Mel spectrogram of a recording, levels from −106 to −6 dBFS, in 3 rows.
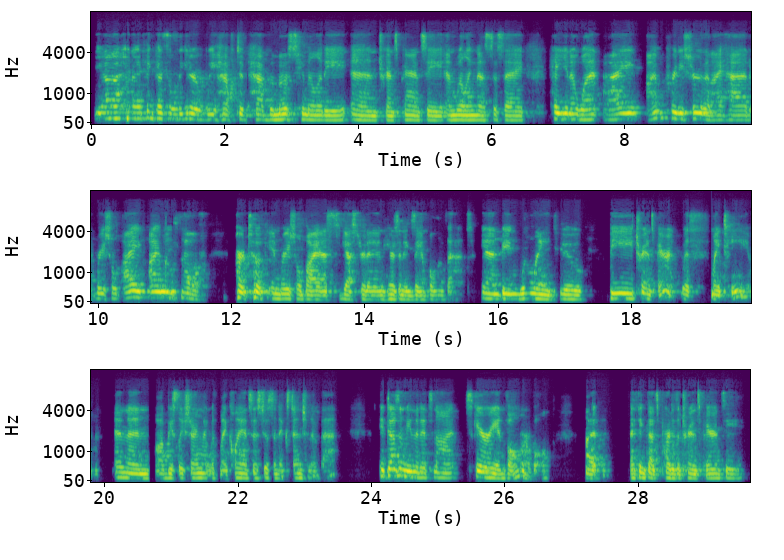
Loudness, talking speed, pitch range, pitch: -20 LUFS, 175 wpm, 145-190 Hz, 160 Hz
